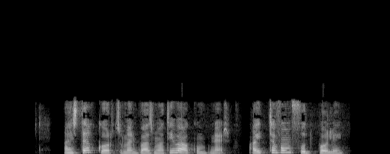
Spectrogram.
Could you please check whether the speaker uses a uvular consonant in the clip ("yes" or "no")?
yes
